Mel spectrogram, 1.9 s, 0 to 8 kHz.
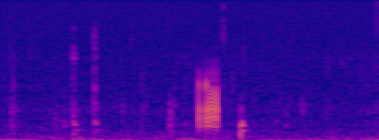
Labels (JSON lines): {"label": "biophony, knock croak", "recorder": "SoundTrap 300"}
